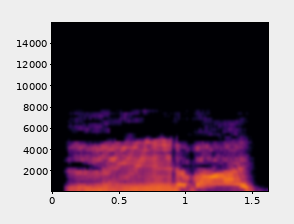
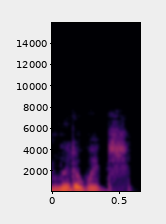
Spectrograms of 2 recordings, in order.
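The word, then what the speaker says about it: Lidewij: Behind it, I heard a stammering, reedy voice shout, "Leadavai!" Until then, I'd pronounced his assistant's name like Lidowich.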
